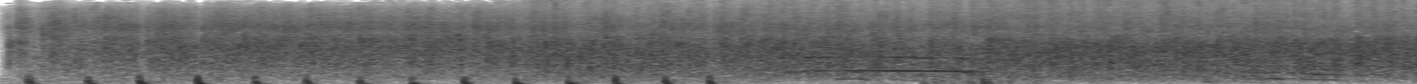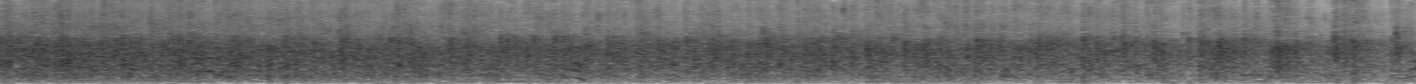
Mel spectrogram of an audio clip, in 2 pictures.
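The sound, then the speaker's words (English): Loud, rousing applause from a crowd welcoming a speaker being introduced fills the whole stretch, steady and dense. Early on a thumping low beat pulses beneath it, and a few whistles or cheers rise briefly over the clapping. “Let's make him and Vicki proud by giving her a rousing applause.”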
